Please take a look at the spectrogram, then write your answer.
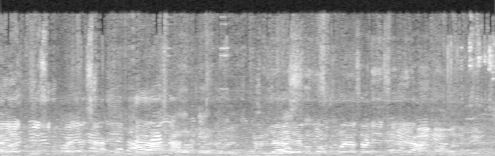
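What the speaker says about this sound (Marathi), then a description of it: "इथे एवढी गर्दी कसली आहे पाहूया।" A dense crowd of voices fills a busy stall at the Dombivli Utsav festival, steady overlapping talk and chatter close by with no single voice standing out.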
